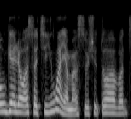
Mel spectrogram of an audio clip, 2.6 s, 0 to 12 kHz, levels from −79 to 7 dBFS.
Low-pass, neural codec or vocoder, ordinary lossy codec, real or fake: 7.2 kHz; none; MP3, 48 kbps; real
